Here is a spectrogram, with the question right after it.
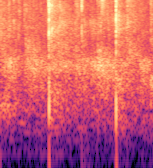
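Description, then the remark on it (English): Audience applause at a church service, given for a preacher's first sermon: a steady, dense wash of clapping with a few sharper individual claps popping out above it, sustained at moderate volume without voices. “So let's just give Ben a round of applause.”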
